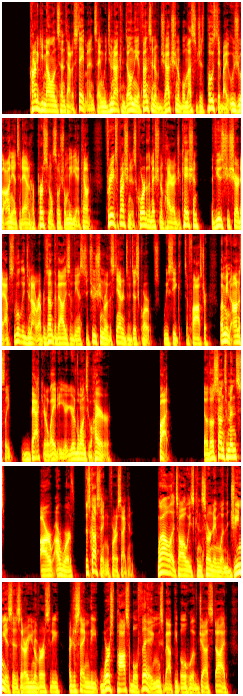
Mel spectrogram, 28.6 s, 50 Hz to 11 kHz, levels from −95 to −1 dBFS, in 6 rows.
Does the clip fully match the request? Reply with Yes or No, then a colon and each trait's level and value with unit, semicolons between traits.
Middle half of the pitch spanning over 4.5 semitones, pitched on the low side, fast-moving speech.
Yes: wide, 5.6 semitones; low, 110 Hz; fast, 225 wpm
